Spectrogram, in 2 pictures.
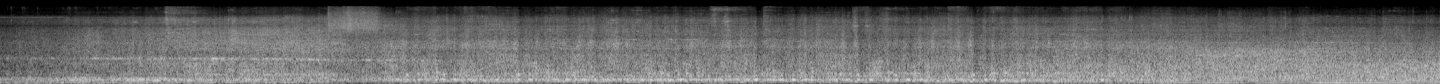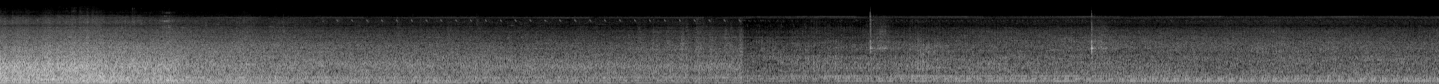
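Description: A train passing close by, its wheels rumbling and clattering over the rail joints. Loud for about fifteen seconds, then fading as it moves away.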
